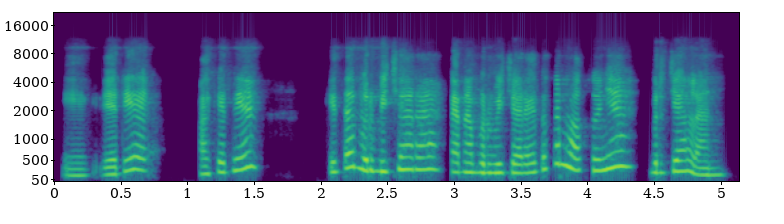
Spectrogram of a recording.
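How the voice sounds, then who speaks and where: A woman's voice: a little high, sing-song, fairly quick, no room sound. Woman with a lilt, giving parenting advice. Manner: acts out child and mother voices in quoted dialogues. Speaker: parenting webinar speaker. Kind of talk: parenting talk to mothers.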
